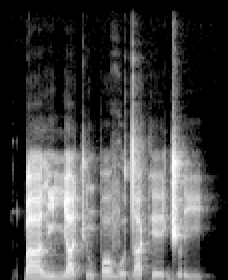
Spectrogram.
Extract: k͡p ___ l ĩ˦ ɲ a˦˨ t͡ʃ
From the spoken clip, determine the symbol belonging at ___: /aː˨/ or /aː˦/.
aː˦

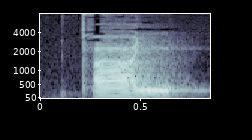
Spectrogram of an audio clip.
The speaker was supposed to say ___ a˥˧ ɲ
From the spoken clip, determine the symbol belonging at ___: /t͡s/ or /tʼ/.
tʼ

